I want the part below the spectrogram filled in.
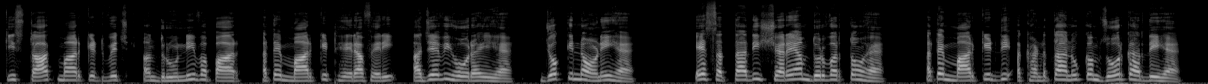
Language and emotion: Punjabi, disgusted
